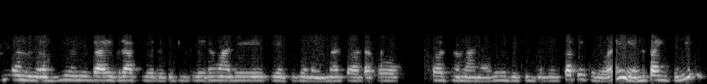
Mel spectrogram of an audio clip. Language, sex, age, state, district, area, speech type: Nepali, female, 30-45, West Bengal, Darjeeling, rural, conversation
